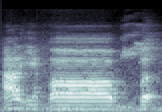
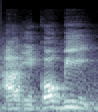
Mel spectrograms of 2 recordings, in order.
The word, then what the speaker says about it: al-iqab: Buktinya dibaca qalqalah al-iqab, nggak dibaca al-iqabi, kan?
